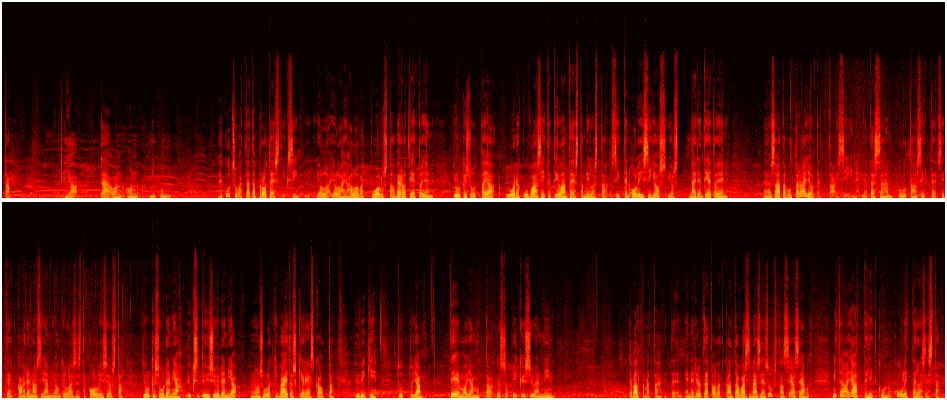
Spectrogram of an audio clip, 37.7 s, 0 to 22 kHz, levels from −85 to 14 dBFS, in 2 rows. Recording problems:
murmuring crowd; noticeable; throughout; 20 dB below the speech

